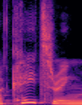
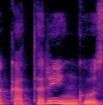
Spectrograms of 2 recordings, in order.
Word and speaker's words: catering: Copper to po brytyjsku w slangu gliniarz albo ochroniarz, a catering manager to szefowa cateringu. Zwróćcie uwagę na wymowę słowa catering. My po polsku mówimy catering, a tutaj mamy catering manager.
